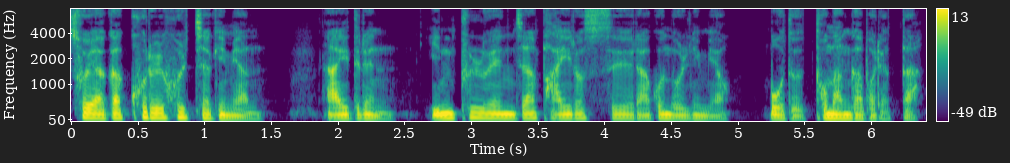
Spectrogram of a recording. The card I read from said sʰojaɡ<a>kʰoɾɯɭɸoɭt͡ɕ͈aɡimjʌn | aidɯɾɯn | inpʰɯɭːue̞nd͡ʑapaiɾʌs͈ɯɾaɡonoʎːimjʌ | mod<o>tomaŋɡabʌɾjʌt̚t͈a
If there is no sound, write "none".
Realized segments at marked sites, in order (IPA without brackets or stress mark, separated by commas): a, u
